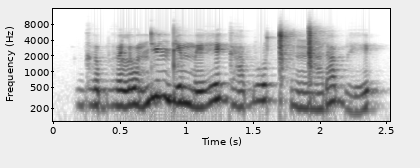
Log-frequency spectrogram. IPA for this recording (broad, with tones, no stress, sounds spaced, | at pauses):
ɡʱ ə˧˩ bʱ ə˧˩ l o˧˩ n d y˥ n d e˧ m e˩˧ ɦ e˥ ɡʱ a̤˧ bʱ o˥ ǀʰ ə̤˧˩ ŋ͡ǀ a̤˩˧ ɾ a̤˥ bʱ e̤˩˧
